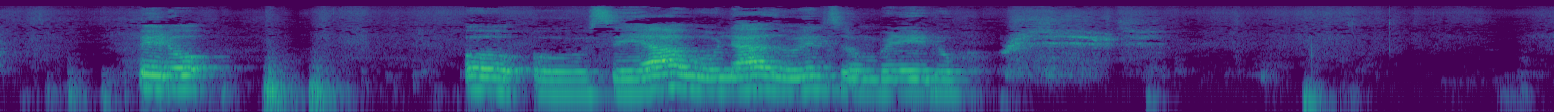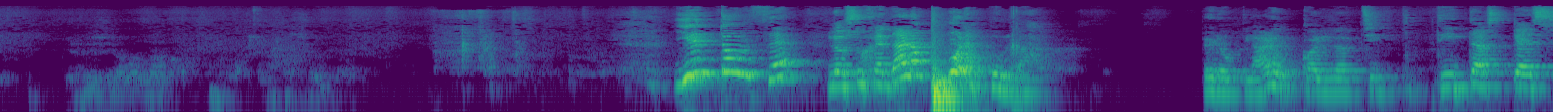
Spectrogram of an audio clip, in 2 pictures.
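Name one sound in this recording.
A young girl sings loudly nearby.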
